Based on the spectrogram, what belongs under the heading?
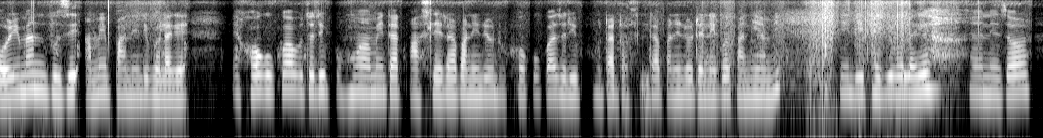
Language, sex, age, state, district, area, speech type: Assamese, female, 45-60, Assam, Dibrugarh, rural, spontaneous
